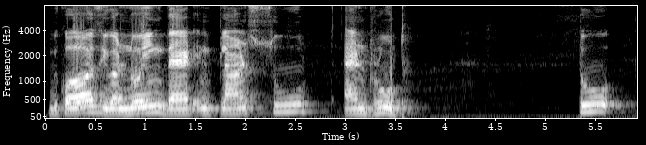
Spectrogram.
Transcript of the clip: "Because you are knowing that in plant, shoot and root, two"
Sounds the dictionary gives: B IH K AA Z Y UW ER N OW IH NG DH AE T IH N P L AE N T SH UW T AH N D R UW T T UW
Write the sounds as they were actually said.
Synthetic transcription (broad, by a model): B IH K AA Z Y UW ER N OW IH NG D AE T IH N P L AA N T S UW T AH N D R UW T T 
